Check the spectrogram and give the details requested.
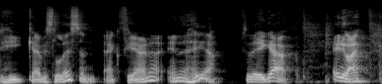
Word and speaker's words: Acciona Energia: And he gave us a lesson, Acciona Energia.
